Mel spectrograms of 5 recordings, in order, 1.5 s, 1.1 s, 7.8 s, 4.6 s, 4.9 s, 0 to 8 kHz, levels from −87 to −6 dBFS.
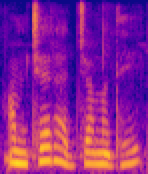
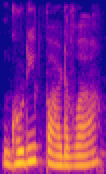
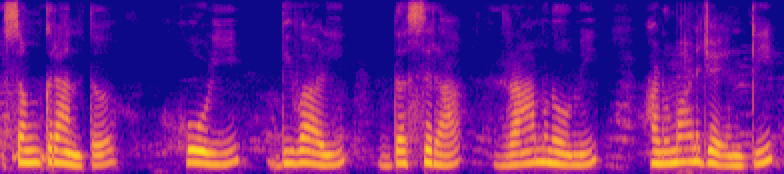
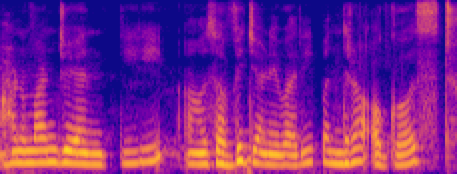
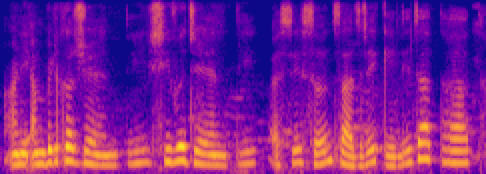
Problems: constant background noise, continuous background conversations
